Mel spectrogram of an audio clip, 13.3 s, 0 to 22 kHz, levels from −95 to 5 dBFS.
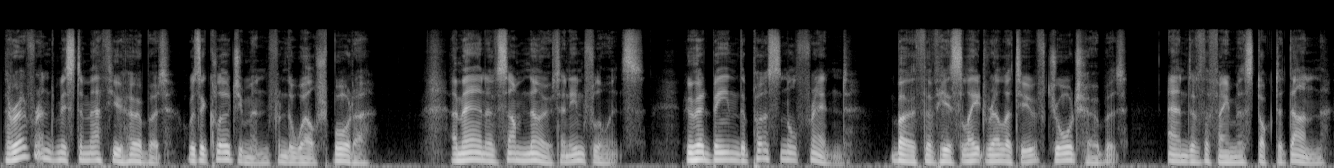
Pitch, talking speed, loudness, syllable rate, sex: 110 Hz, 170 wpm, -21 LUFS, 5.0 syllables/s, male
